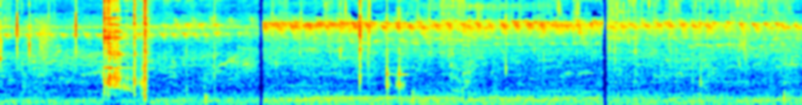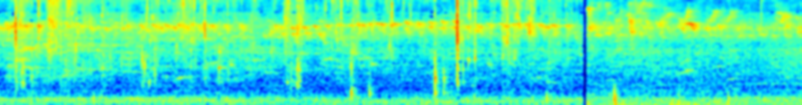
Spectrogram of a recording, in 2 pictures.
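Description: A spoon clinking and scraping against a cooking pot, loudest about one and a half seconds in, with scattered lighter clicks over a steady high-pitched hiss.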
